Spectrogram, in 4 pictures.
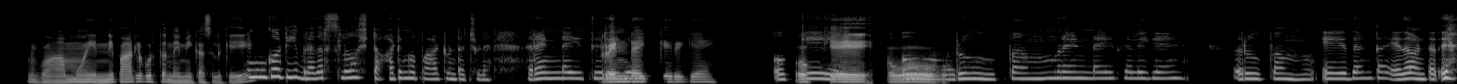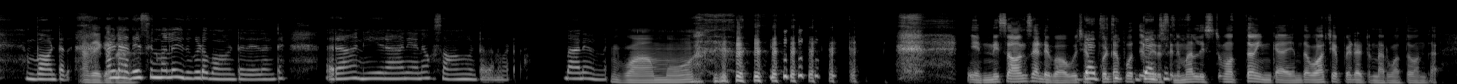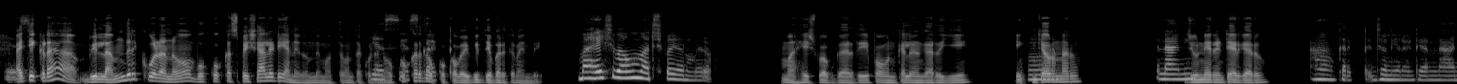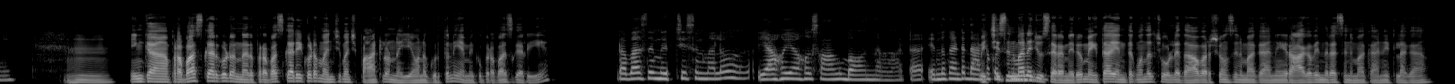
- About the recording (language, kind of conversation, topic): Telugu, podcast, పాత జ్ఞాపకాలు గుర్తుకొచ్చేలా మీరు ప్లేలిస్ట్‌కి ఏ పాటలను జోడిస్తారు?
- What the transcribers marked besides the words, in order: in English: "అండ్"; in English: "స్టార్టింగ్"; singing: "రెండై తిరిగే"; singing: "రెండైకిరిగే ఒకే ఓహ్!"; singing: "ఒకే ఓ, రూపం రెండై కలిగే రూపం ఏదంట"; in English: "అండ్"; singing: "రాణి రాణి"; in English: "సాంగ్"; laugh; in English: "సాంగ్స్"; laugh; in English: "లిస్ట్"; in English: "యెస్"; in English: "స్పెషాలిటీ"; in English: "యెస్. యెస్. కరెక్ట్"; in English: "కరెక్ట్"; in English: "సాంగ్"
